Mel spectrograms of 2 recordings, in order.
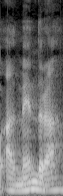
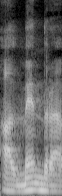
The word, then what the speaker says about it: almendra: La almendra, men, is the strong syllable, and almohada, it's the A towards the end, that's a strong syllable.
